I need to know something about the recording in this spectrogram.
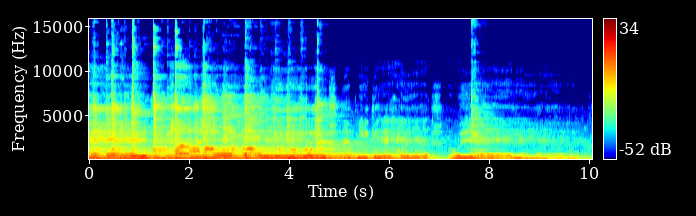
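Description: A woman singing long, wavering held notes without clear words over acoustic guitar. The voice drops away briefly about seven seconds in, then a last phrase fades out as the song ends.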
